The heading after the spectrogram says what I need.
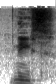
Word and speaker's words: Gneiss: Nisus. Nice. Sorry. Not Gneiss. Nisus. Gneiss. Nice.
